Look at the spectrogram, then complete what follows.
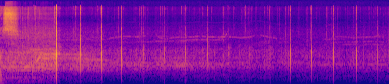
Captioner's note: audience cheers and applause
